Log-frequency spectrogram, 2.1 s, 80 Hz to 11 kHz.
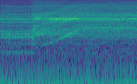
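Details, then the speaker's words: Traxxas TRX-4 rock crawler on the bench in first gear after ESC programming, with a small trigger pull: a faint high motor whine that rises smoothly with no stutter or cogging. Acceptable low-speed run. "not too bad for just on the bench it can certainly do better it's actually easier on the rocks then on the flat table"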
